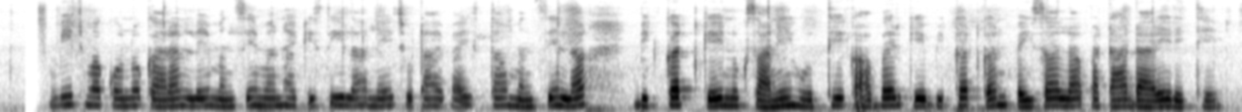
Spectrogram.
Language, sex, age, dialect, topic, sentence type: Chhattisgarhi, female, 25-30, Central, banking, statement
